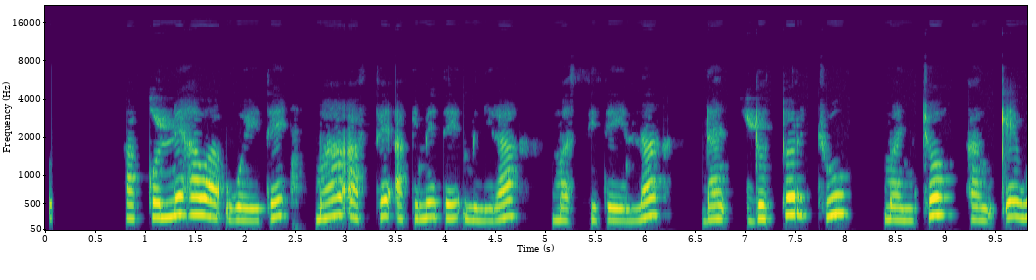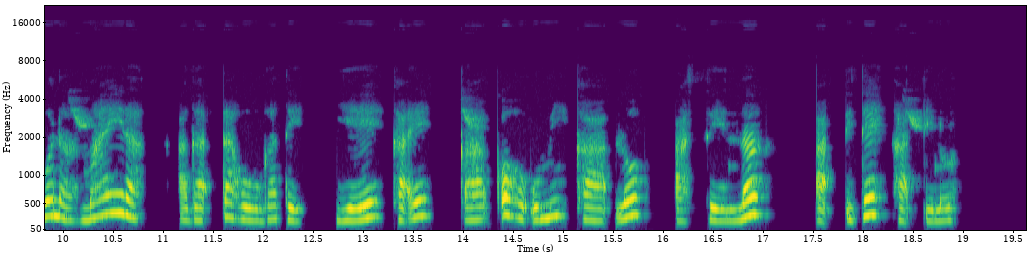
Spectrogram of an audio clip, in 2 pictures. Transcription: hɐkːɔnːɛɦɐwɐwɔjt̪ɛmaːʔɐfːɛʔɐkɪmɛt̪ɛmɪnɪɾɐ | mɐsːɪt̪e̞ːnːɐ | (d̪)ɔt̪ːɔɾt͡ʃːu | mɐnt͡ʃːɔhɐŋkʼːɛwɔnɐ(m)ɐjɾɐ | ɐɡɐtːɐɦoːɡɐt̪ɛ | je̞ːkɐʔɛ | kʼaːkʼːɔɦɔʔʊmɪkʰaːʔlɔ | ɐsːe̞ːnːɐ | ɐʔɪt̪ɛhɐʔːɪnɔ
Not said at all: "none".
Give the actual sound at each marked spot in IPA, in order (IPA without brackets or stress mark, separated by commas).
d̪, m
